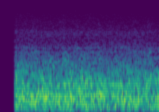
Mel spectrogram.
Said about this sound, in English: The sound of the River Boyne, a special area of conservation, as it flows past the old cotton mill at Dollarstown between Navan and Slane.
